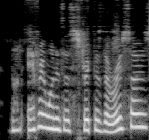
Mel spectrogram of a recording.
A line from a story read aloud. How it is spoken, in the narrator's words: Zoe blurts out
